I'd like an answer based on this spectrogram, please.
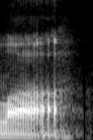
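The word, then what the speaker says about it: larb: Kevin LD, you should try this humong dish called chicken lob called pronounced chicken law.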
